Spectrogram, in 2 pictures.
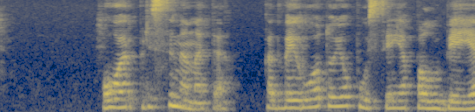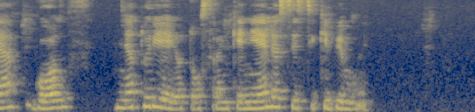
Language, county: Lithuanian, Šiauliai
